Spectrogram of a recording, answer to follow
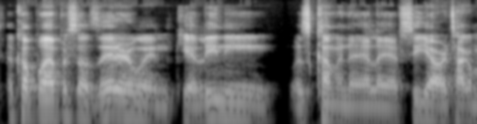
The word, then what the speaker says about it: Chiellini: I was like, Ram, it's Chiellini, not Chiellini.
